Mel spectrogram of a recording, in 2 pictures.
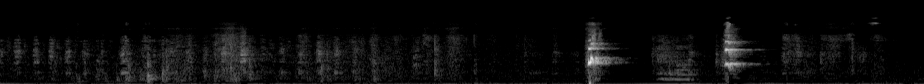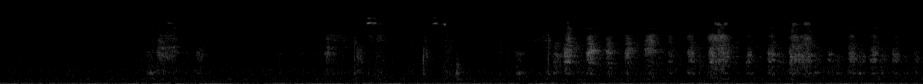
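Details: Pearl the Samoyed, a nine-month-old female resting on her beloved couch, lets out two clear barks about a second and a half apart amid long stretches of faint rustling and soft indoor noises.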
